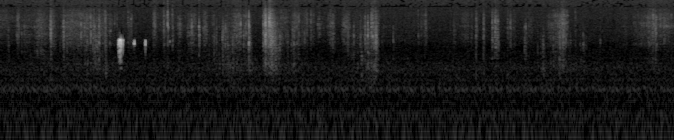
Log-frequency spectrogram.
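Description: Quiet pause on a phone call: faint line hiss with scattered soft clicks, and a brief high chirp-like blip about a second in.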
